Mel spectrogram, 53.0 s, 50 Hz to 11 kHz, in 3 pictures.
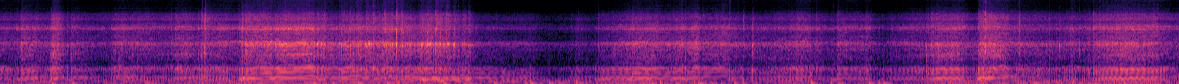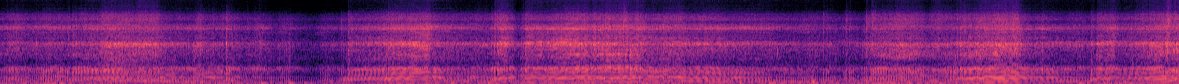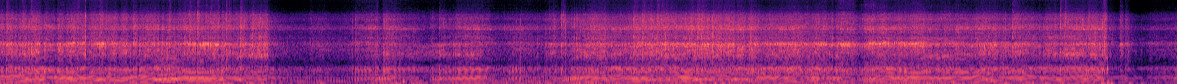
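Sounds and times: quad engine revving: 0.0 - 53.0.

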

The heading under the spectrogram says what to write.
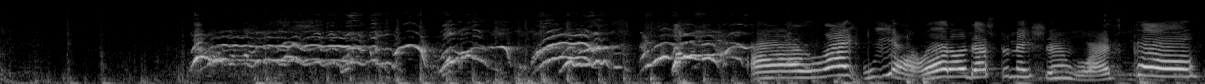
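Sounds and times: children squealing: 1.9 - 7.7.

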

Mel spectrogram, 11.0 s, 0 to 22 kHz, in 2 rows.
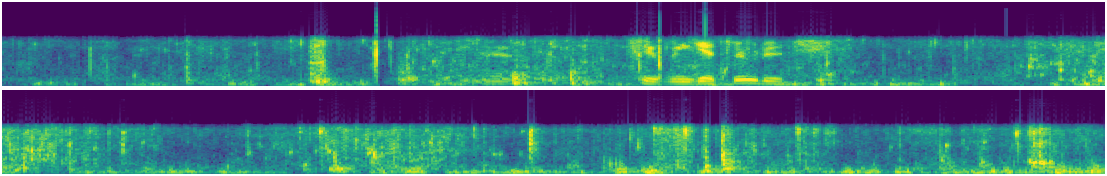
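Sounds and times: kayak paddle strokes: 0.0 - 11.0
water splashing against kayak: 0.0 - 11.0
wind buffeting microphone: 0.0 - 11.0.

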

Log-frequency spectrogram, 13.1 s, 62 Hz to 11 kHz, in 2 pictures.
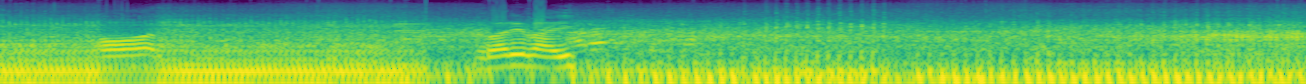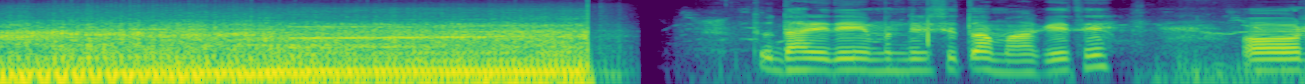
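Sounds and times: motorcycle engine running: 0.0 - 9.3
wind and road noise: 0.0 - 9.7, 11.0 - 13.0.

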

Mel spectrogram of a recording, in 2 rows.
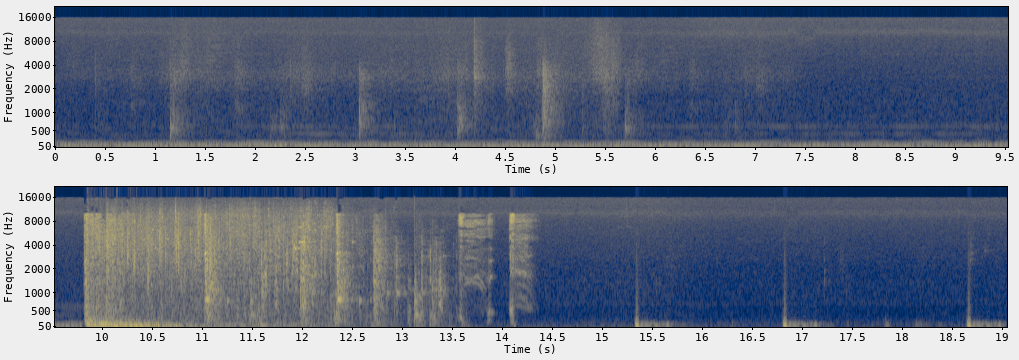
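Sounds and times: heavy low thuds: 9.8 - 12.3, 15.3 - 15.8, 16.8 - 17.2, 18.6 - 19.0
explosion blowing door apart: 9.8 - 13.6
wood splintering and debris crashing: 9.8 - 13.9.

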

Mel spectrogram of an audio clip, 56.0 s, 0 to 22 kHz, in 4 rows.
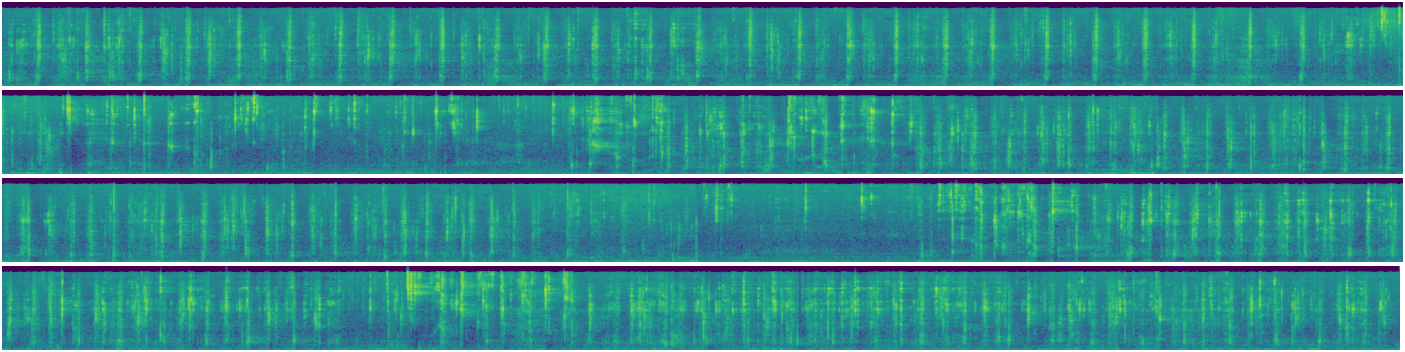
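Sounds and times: person chewing crunchy food: 0.0 - 56.0.

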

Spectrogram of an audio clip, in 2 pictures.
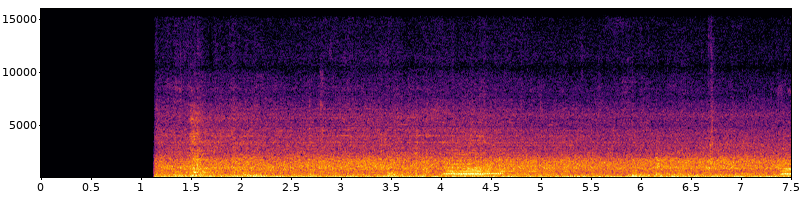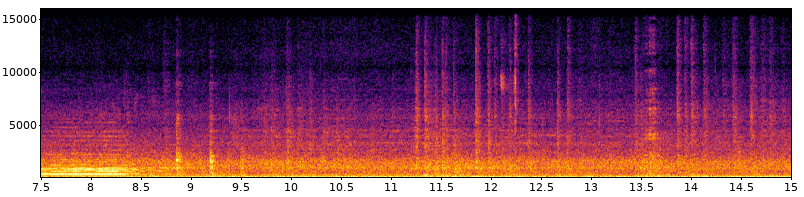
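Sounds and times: train wheels rumbling on rail: 1.2 - 15.0
train horn chord: 4.0 - 5.0, 7.4 - 8.9.

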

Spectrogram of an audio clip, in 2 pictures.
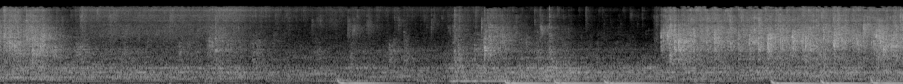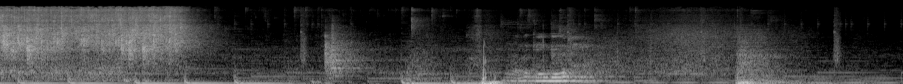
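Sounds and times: water tap running: 0.0 - 14.2
steady-beat background music: 0.0 - 18.0.

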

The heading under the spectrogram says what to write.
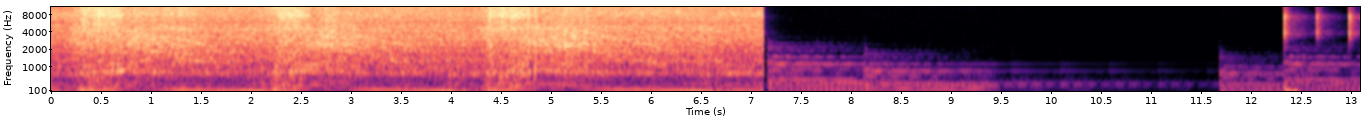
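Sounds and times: car engine revving: 0.0 - 7.2.

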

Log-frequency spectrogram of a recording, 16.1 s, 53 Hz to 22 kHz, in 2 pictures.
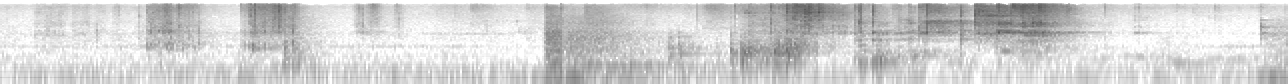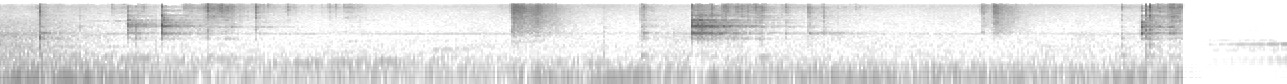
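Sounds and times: metal lid clinking and scraping: 3.7 - 7.2, 11.2 - 13.4, 15.0 - 15.5.

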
